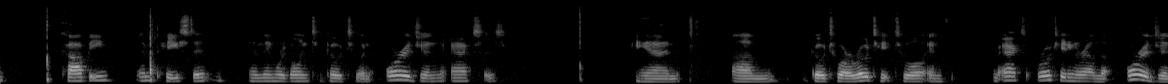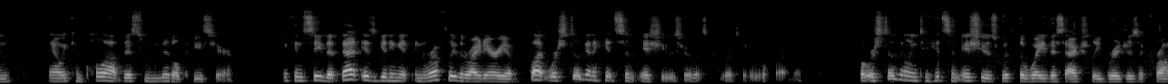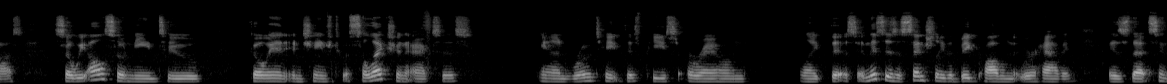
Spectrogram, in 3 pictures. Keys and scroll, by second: 0.7 c, 1.6 v, 6.1 e, 25.3 alt+q, 27.7 alt+e.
